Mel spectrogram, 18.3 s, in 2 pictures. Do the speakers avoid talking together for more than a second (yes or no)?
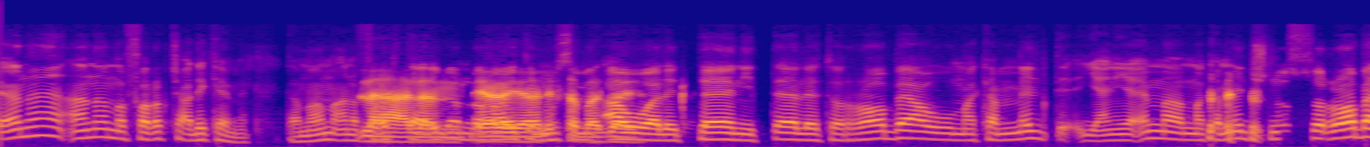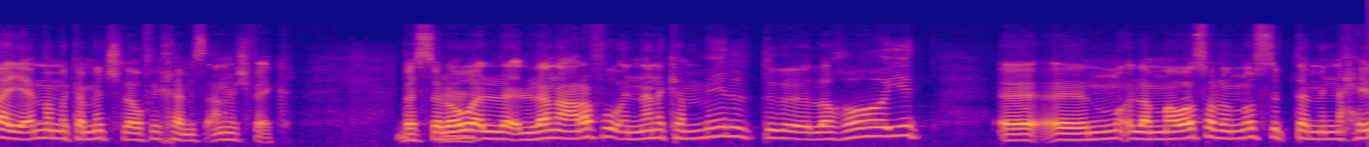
no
